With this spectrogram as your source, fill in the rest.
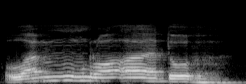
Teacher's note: اگر آپ اس پہ وقف کر لیں گے، یہ چھوٹا تو آپ کو نظر آ رہا ہوگا، پھر ہا کو لمبا نہیں کیا جائے گا بلکہ ہا کی آواز کو آدھا پڑھا جائے گا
